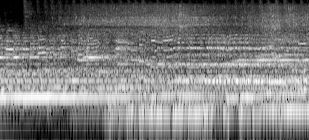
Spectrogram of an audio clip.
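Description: Live rock band playing the song's opening, with long held chords; low rhythmic notes come in about two seconds in.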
